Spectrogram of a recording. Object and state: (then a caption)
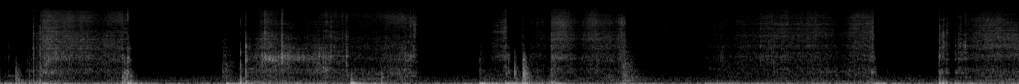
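Paper sheet. A single thin, flat, white A4-size paper sheet, folded in half, is held up in both hands with long pink-and-black manicured nails and rubbed and handled between the fingers. Bright, broadband rustling and crinkling comes in bursts, separated by several short quiet pauses, with occasional sharper crackles.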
